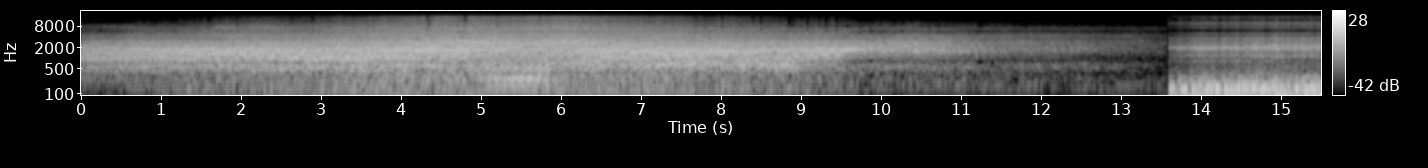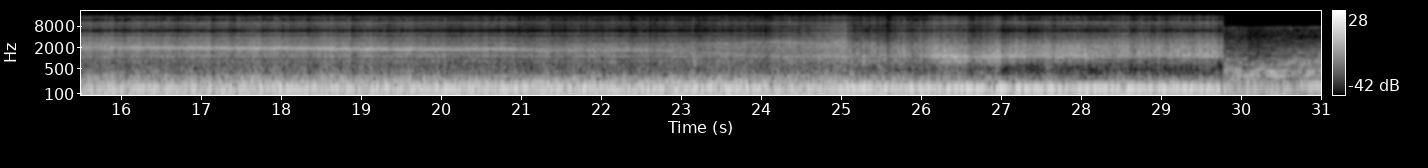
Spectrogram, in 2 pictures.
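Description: Single-engine propeller bush plane running at full power on its takeoff roll along a wet grass airstrip, loudest a few seconds in as it passes close, then fading as it climbs away. After a sudden change about halfway through, the steady drone of the engine and propeller is heard from a camera mounted on the plane in flight, with a high whine over it.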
